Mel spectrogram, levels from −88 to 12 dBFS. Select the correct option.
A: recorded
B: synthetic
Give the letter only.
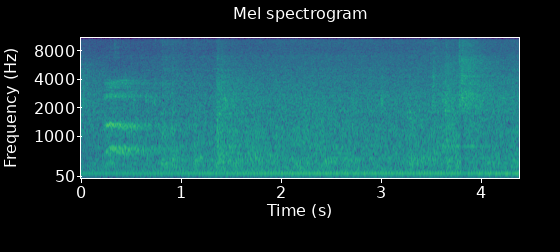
A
